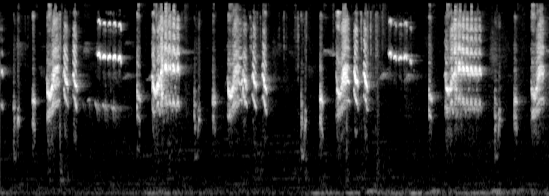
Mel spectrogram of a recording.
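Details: Long-tailed shrike singing energetically, a lure to coax reluctant shrikes to sing: dense bursts of harsh buzzy chatter alternating with quick high chips and thin whistled notes, nearly continuous for seven seconds.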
